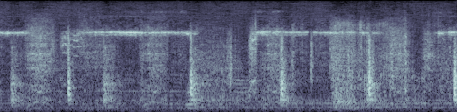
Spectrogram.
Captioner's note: metal squeaking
